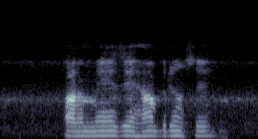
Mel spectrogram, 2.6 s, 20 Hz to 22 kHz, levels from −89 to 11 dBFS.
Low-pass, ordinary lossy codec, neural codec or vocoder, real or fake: 7.2 kHz; Opus, 24 kbps; none; real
